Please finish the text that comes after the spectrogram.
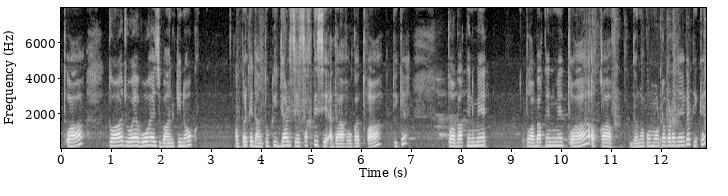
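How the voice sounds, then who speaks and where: A woman teaching a Tajweed lesson, spelling out letters slowly and patiently explaining how each one is pronounced, with faint background noise. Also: medium pitch, fairly even intonation, dark tone. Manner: slow, patient, repeats each point. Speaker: Quran reading teacher.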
